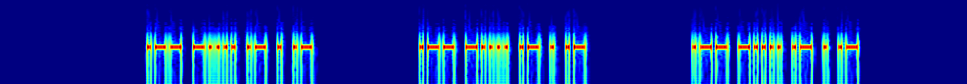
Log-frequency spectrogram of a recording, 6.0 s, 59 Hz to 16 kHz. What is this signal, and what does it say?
Morse code, heard as a keyed tone, about 50 wpm, 700 Hz. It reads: W6AEA W6AEA W6AEA
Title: Call Signs Repeated 2x - 50wpm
